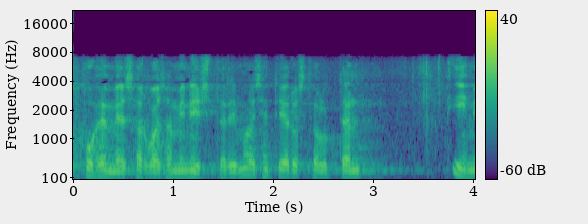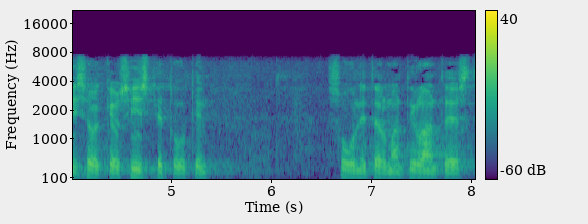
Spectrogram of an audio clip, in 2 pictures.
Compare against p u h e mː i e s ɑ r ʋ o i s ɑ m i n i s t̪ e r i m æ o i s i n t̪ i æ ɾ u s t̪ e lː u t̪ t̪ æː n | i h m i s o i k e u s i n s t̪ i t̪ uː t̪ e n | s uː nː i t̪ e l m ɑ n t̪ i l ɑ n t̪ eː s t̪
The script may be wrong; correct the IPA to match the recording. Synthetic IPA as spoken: p u h e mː i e s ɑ r ʋ o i s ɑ m i n i s t̪ e r i m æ o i s i n t̪ i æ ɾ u s t̪ e lː u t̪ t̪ æ n | i h m i s o i k e u s i n s t̪ i t̪ uː t̪ i n | s uː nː i t̪ e l m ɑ n t̪ i l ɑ n t̪ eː s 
